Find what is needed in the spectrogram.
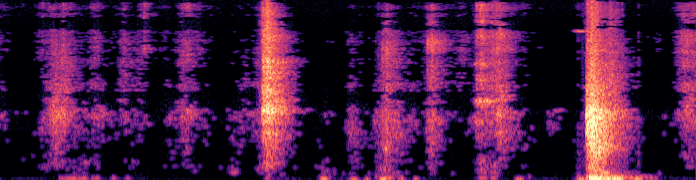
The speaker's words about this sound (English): Oh, slammed that door hard. It spiked the mic so much you probably couldn't hear it, but he slammed it really hard.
